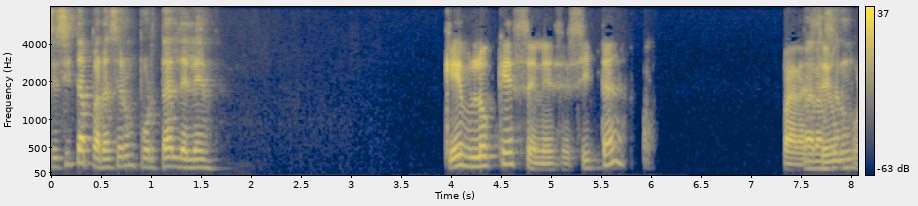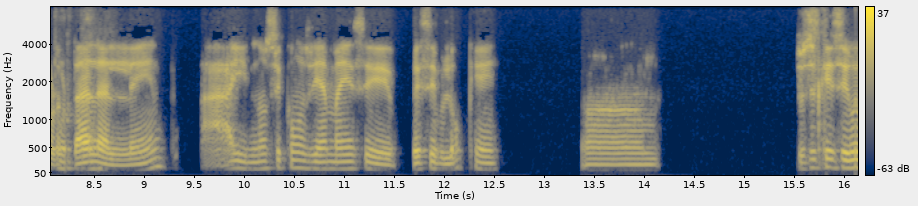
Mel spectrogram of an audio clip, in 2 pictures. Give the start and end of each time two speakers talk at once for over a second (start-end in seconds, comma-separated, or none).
7.5-8.8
